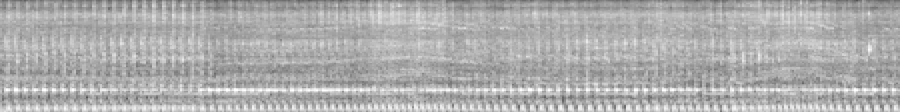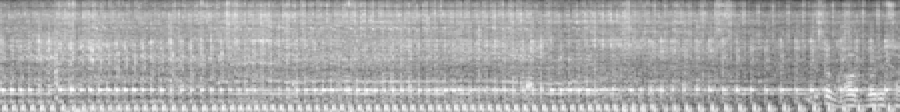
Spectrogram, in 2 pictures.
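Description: A motorcycle engine on a rough off-road trail between Haridwar and Kotdwar in Uttarakhand, chugging loudly and close at a steady idle with a rapid, clattering pulse throughout.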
